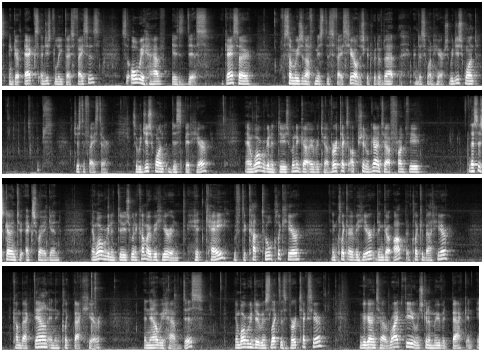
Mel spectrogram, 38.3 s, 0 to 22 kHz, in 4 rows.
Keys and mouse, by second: 0.4 x, 1.7 z, 5.5-8.1 middle drag, 6.3 x, 8.1 click, 8.3-15.9 middle drag, 8.3 x, 9.9 ctrl+z, 10.1 x, 15.9-33.9 drag, 17.3 KP_1, 23.2 k, 31.8 z, 33.9-38.3 middle drag, 36.0 KP_3, 37.2 g.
